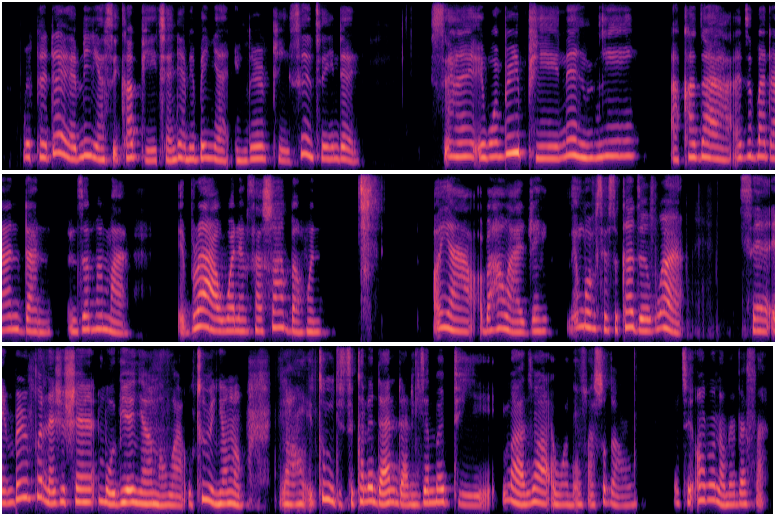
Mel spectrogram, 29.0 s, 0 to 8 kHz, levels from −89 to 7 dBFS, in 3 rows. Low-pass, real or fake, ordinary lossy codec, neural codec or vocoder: none; fake; none; codec, 16 kHz, 4 kbps, X-Codec, HuBERT features, trained on LibriSpeech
